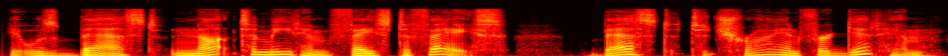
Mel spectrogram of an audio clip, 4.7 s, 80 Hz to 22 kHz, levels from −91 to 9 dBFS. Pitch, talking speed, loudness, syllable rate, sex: 140 Hz, 200 wpm, -21 LUFS, 4.1 syllables/s, male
